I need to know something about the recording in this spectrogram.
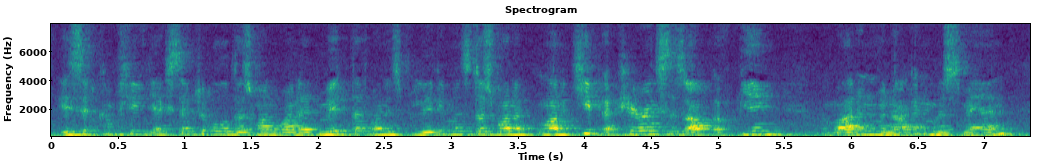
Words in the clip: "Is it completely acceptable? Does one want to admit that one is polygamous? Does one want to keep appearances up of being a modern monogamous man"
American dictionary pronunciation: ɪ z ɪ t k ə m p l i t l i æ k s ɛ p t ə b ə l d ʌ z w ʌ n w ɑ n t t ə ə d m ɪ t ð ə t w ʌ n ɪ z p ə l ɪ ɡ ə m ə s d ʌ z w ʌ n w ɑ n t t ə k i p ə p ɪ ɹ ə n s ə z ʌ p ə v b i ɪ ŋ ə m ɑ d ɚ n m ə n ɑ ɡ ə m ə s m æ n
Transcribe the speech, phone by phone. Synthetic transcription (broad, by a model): ɪ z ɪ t k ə m p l i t l i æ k s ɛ p t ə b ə l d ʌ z w ʌ n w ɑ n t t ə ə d m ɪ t ð ə t w ʌ n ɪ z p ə l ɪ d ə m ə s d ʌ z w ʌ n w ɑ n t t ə k i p ə p ɪ ɹ ə n s ə z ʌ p ə v b i ɪ ŋ ə m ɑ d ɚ n m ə n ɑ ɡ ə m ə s m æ n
